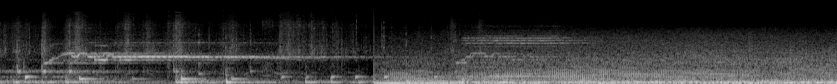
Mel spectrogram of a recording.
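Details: Monkeys calling loudly from the treetops in the Chiapas jungle, Mexico, in December, a deep, rough, rumbling roar that follows a stretch of music.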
